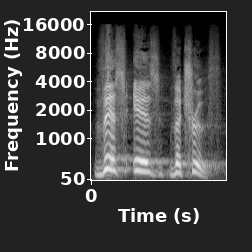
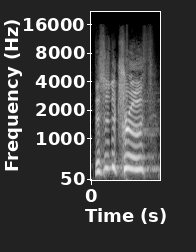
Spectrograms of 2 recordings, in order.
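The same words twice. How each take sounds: First: Slow, weighty words, each one stressed; slow solemn repeat. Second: Louder and higher, proclaiming the truth; emphatic declaration. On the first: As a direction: say it again slowly, letting it sink in. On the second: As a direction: declare it boldly. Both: Shown as a demonstration. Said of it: "That's in effect what he's saying".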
